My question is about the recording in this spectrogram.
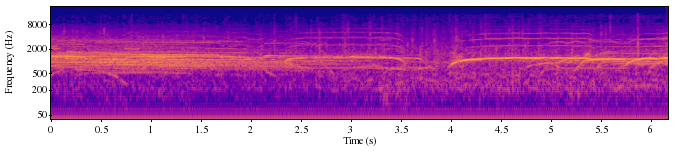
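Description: A concert crowd applauding and cheering as a drummer is introduced. Sustained clapping noise mixes with many high whoops and whistling cheers that rise and bend in pitch, loud and continuous throughout.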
